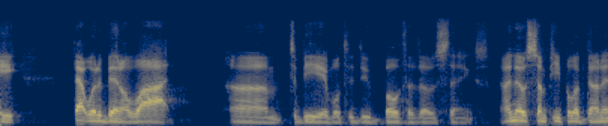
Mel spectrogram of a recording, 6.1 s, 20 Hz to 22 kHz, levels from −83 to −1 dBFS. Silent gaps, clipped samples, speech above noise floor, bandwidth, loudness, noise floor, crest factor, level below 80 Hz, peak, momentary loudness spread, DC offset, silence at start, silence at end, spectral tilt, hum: none; under 0.1%; 43 dB; 12 kHz; -28 LUFS; -71 dBFS; 20 dB; -70 dBFS; -8 dBFS; 13 LU; under 0.1%; 0 s; 0 s; -4.5 dB/octave; none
